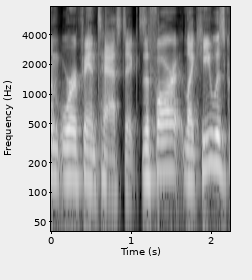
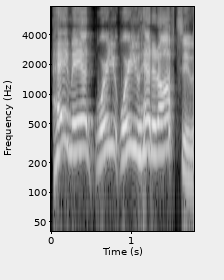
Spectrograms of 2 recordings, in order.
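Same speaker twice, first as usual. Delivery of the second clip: mock coworker call; 10 semitones higher, 3 dB louder than usual. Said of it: "is like".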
